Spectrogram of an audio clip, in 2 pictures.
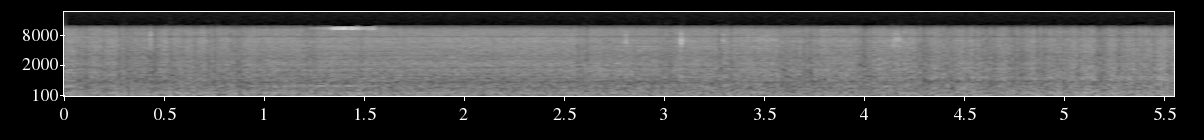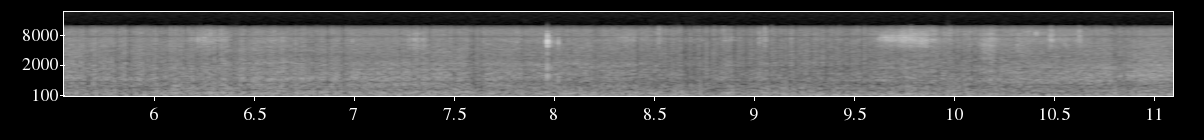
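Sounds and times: car engine rumble: 0.0s - 11.0s
road noise: 0.0s - 11.0s.

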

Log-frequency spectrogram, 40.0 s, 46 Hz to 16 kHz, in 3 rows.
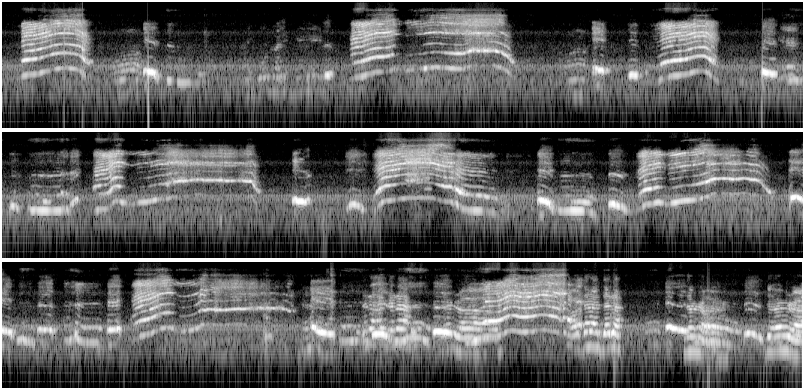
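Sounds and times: toddler wailing: 0.3s - 1.5s, 5.8s - 8.6s, 9.8s - 12.0s, 13.5s - 18.5s, 19.6s - 21.6s, 22.3s - 36.5s, 37.5s - 39.3s.

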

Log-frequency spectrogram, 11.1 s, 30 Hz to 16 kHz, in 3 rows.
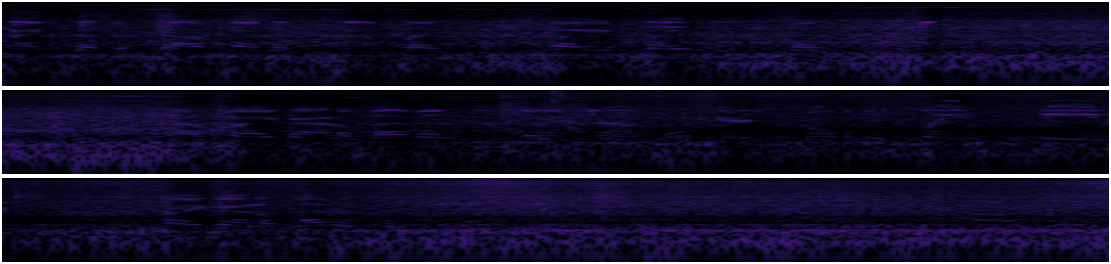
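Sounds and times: voices: 0.0s - 3.5s, 4.1s - 9.6s
water rushing from hose: 0.0s - 11.0s.

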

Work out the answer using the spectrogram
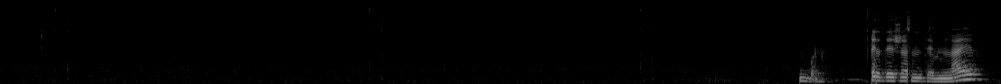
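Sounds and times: faint low hum: 0.0s - 10.0s.

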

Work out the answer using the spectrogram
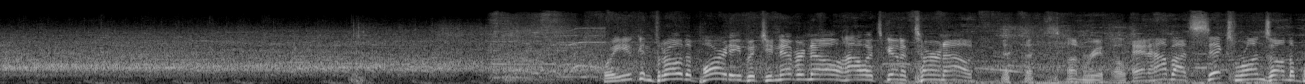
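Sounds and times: large crowd cheering: 0.0s - 13.0s.

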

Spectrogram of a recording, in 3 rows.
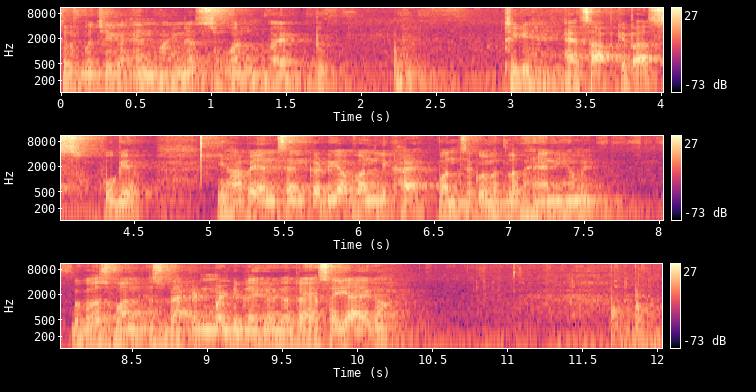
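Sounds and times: man speaking: 0.0s - 1.8s, 2.9s - 10.5s.

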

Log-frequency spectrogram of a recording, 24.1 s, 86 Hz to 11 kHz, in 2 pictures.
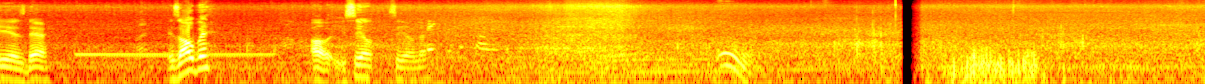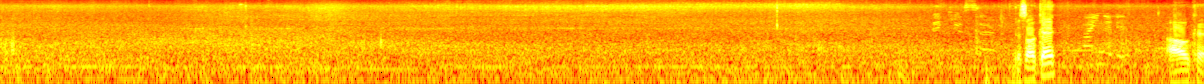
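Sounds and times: wind and road noise: 0.0s - 24.0s.

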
